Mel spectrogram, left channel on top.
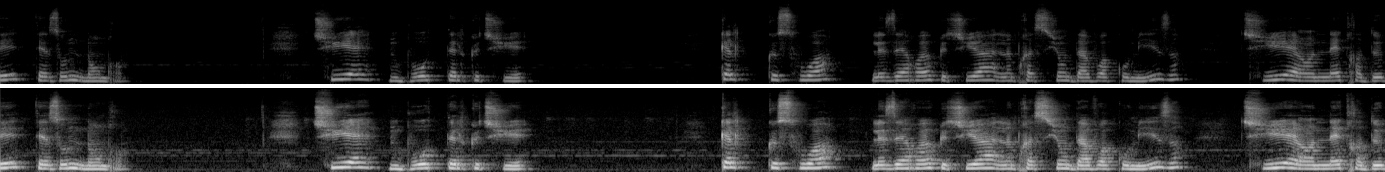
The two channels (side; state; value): left; quieter; 17.5 dB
